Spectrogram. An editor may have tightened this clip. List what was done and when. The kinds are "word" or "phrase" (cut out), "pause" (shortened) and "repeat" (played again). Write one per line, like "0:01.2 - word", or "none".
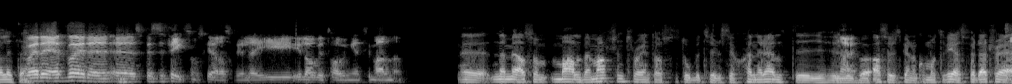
none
